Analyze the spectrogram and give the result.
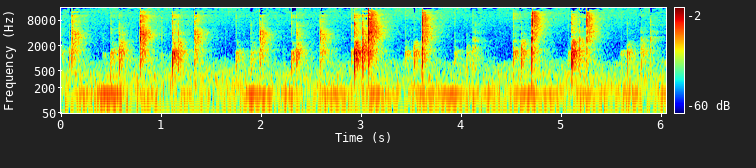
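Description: Long nails tap the glass screen and plastic edge of a small black smartphone held tilted in one hand. The sound is a quick, irregular series of short, crisp clicks, some with a slight tonal ring near 844 Hz and bright high edges, each dying away almost at once. A steady low hum sits underneath the tapping throughout.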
